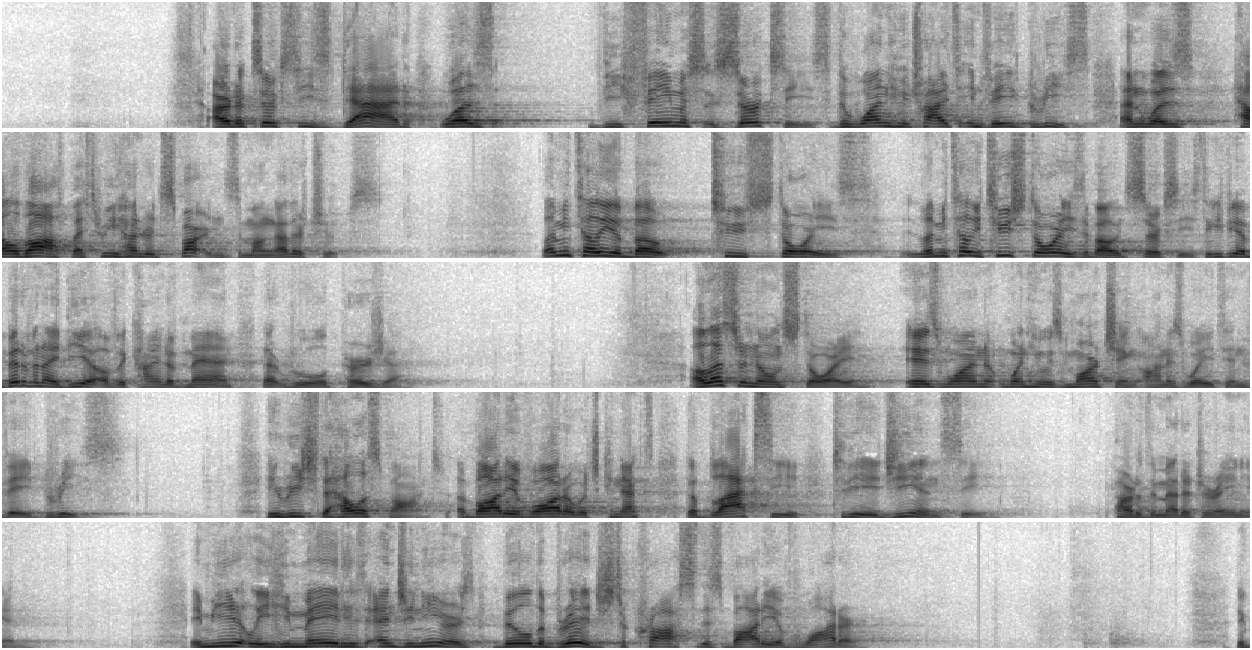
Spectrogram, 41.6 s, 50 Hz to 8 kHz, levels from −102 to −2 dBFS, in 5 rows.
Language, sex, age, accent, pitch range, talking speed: English, male, 20-39, American, 135-180 Hz, 155 wpm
